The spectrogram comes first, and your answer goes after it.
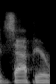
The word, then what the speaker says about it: Zapier: say on the website zapier rhymes with happier so I know I'm pronouncing that correctly um zapier is a tool that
